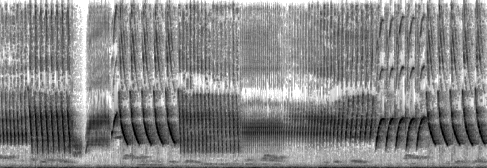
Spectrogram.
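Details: Canary singing in the rolling style as a lure to make another canary sing: fast pulsed trills, a brief gap, rising slurred notes in series, then long smooth rolls and renewed quick trills.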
